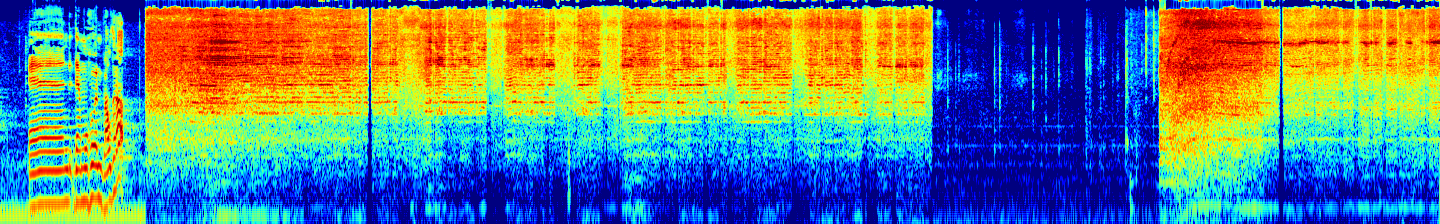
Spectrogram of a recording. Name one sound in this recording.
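An angle grinder whirs up to speed and grinds loudly against metal, stopping for a few seconds partway through.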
